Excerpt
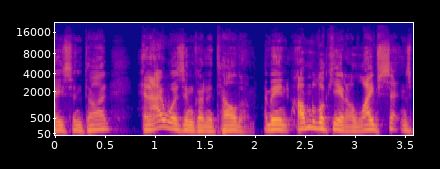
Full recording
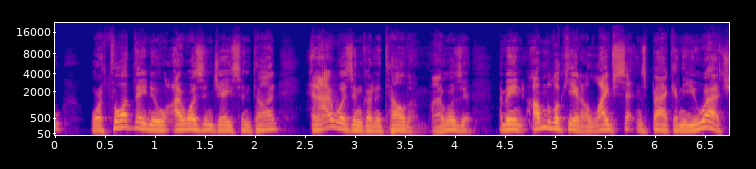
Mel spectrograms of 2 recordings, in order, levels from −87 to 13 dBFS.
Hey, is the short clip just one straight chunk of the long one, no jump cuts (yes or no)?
no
